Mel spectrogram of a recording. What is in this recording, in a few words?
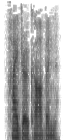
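"hydrocarbon", English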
